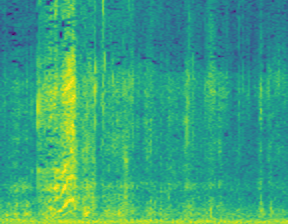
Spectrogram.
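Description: A zipper on a small bag or pouch pulled open in one quick stroke about half a second in, followed by faint rustling.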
